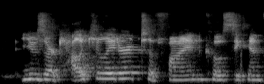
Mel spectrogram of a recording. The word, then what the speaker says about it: cosecant: So CSC is cosecant, SEC is secant, and COT is cotangent.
